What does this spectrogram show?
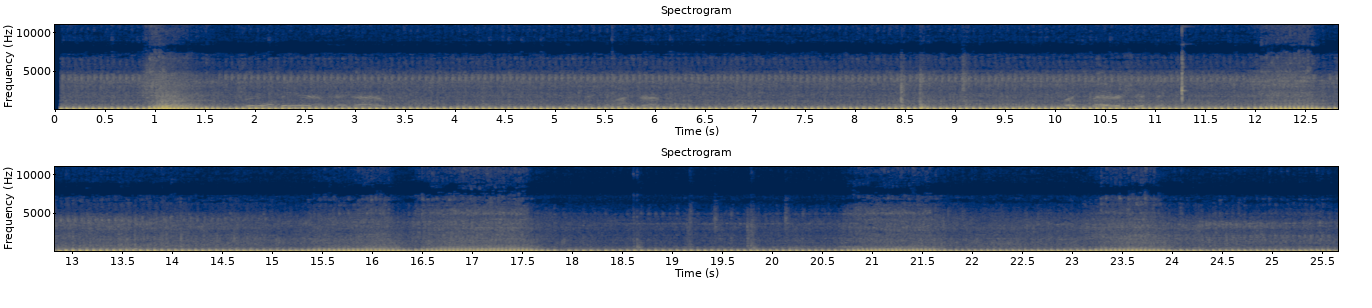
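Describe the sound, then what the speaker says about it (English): Old mini Jeep engine running steadily while cruising around outdoors, a continuous close motor drone with occasional thumps and clatter from the ride, a voice talking over it at times. "I've got the old mini Jeep out here cruising around"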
